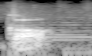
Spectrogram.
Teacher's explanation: Go has more vibration at the beginning, go, because you close your throat, and ko is just like your k.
